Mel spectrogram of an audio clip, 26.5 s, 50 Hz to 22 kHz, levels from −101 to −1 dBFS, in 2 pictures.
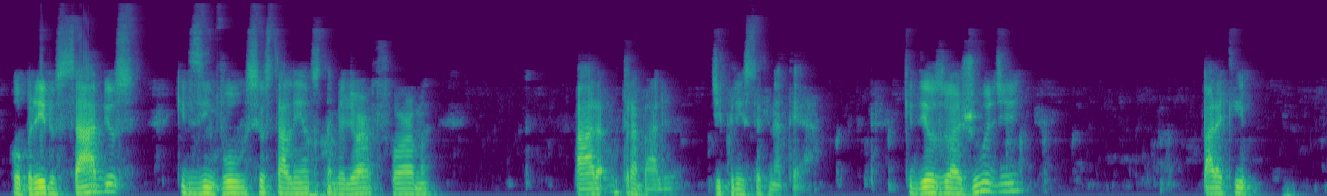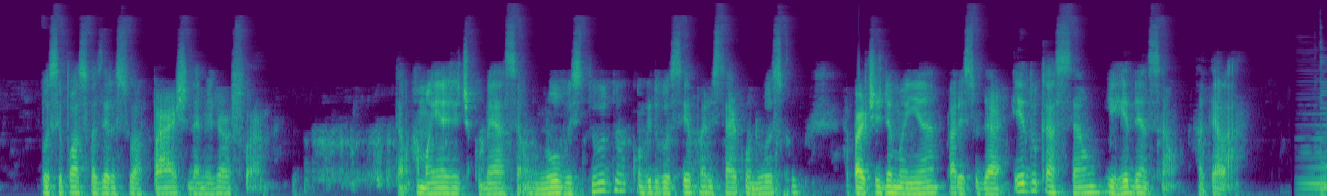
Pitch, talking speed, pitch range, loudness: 115 Hz, 125 wpm, 110-120 Hz, -24 LUFS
